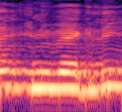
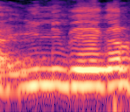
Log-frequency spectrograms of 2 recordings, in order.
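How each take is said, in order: First: इनवेगली with an added ली sound at the end; wrong pronunciation. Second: इनवेगल ending on a plain ल, no ई sound; correct pronunciation. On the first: Teacher shows students the mistaken reading: इनवेगली with an added ली. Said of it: "इस तरह का नहीं पढ़ना". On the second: Teacher gives students the right reading: इनवेगल, ending on गल. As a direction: say इनवेगल with a clean final गल. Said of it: "ये नहीं कि, कुछ गलत पढ़ दे, इनवेगली". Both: Shown as a demonstration.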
